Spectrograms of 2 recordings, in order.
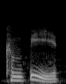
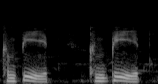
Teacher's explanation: Jadi P-nya itu ditekan, kem-nya itu kan dibaca pecel ya, kem ya. Jadi singkat, kem-nya singkat. Compete, compete. P-nya itu ditekankan.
